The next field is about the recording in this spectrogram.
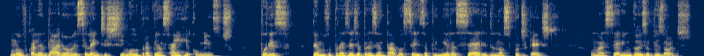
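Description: At a fairly quick pace, a woman with a fairly high pitch and a somewhat breathy, dark, mellow tone speaks with fairly even intonation and very even loudness. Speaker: podcast host. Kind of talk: scripted narration.

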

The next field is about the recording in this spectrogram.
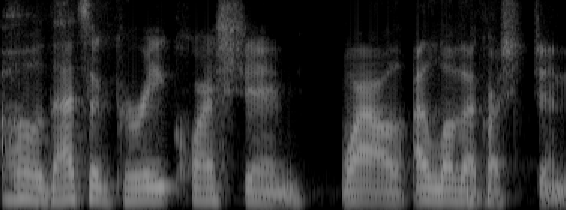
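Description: This woman's pitch is very deep and low. She speaks very slowly with an American accent. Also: very clean recording, silent background. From New Jersey, Jackson. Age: 20s. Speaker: singer-songwriter. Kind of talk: interview.

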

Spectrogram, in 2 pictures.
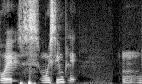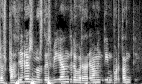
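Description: Her intonation holds fairly even. This woman speaks at a fairly slow pace. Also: dry, close sound with no echo. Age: 20s. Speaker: stoicism content creator. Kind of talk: interview.

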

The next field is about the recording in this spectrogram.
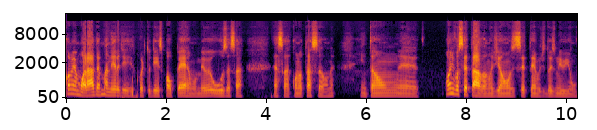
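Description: A man's medium-pitched, unremarkable speaking voice at a moderate pace, with ordinary pitch variation, big swings in loudness, and a dry, close sound with no echo. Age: 30s. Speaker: co-host. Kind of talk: live talk show.

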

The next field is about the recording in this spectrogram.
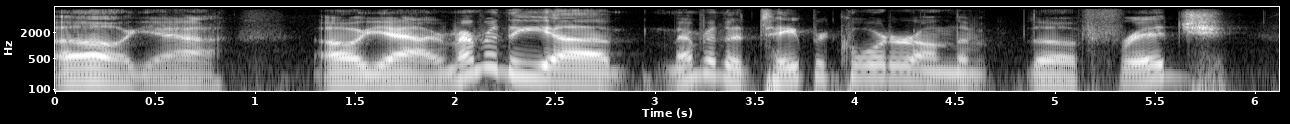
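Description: A man with an unremarkable speaking voice talks fairly slowly, his fairly high pitch rising and falling in lively intonation. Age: 40s. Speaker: podcast co-host. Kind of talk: casual chat.

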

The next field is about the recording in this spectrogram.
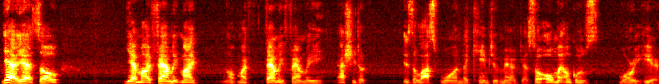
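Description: With a Vietnamese accent, a man speaks at a moderate pace with medium pitch, ordinary pitch variation and long, frequent pauses. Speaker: podcast co-host. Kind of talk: casual chat.

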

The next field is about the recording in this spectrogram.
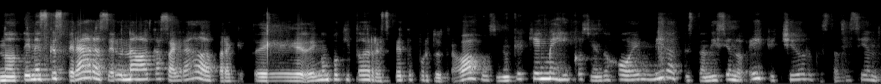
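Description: At a very fast pace with hardly any pauses, a woman speaks in a fairly high, somewhat breathy voice with ordinary pitch variation. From Costa Rica. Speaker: visual and performing artist. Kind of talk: interview. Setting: remote call.

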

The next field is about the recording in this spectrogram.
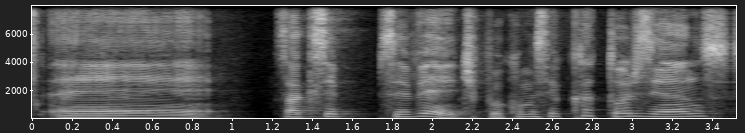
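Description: In a very clean, dry, close recording with a silent background and no echo, a man with a São Paulo accent speaks at a fairly high pitch with ordinary pitch variation. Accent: Paulistano Brazilian Portuguese. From Brazil, São Paulo East Zone. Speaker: sales manager, former exchange student. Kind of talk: casual interview.

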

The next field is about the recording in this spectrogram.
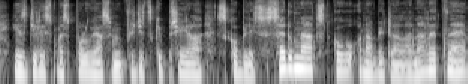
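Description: A woman's very deep, low voice, fairly even in intonation, at a fairly quick pace. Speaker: former TV announcer and presenter. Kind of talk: casual interview.

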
